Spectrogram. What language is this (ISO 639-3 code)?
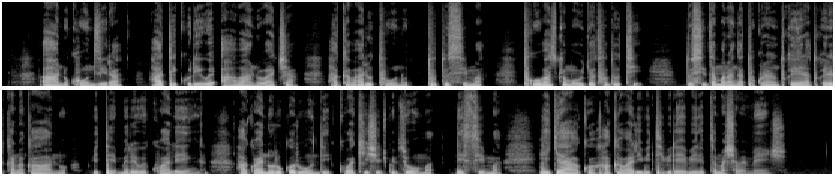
run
